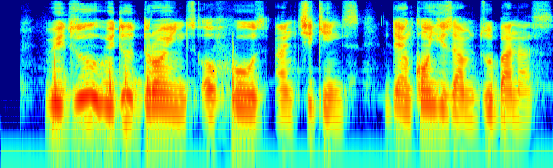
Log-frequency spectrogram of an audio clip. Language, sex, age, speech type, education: Nigerian Pidgin, male, 15-29, spontaneous, secondary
